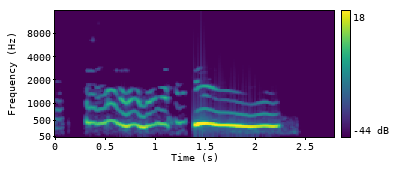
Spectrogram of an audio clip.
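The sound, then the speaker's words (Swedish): A person's voice imitates a big dog howling: a wavering, whimpery howl followed by a longer, steadier drawn-out howl, fairly loud, with no other talking. “då kom det fram en stor hund till Chewbacca. Och vet du vad den sa då?”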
